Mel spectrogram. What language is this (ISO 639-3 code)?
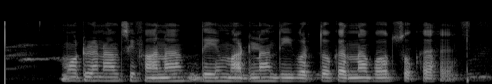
pan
